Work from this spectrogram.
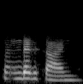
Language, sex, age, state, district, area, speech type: Hindi, female, 18-30, Madhya Pradesh, Balaghat, rural, conversation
